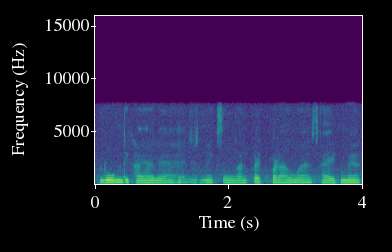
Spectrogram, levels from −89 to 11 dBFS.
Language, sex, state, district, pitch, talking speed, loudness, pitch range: Hindi, female, Maharashtra, Mumbai Suburban, 205 Hz, 195 wpm, -17 LUFS, 195-215 Hz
